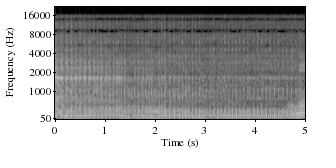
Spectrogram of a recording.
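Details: Sanex 50cc Yamaha-based two-stroke motorcycle after engine rebuild: failed crankshaft bearings and crank seals replaced, con rod from a generator part; air screw not yet adjusted and side oil pump not connected. Fast, even ring-ding pulses at steady idle, no knocking or grinding; normal idle.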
